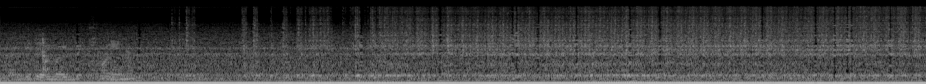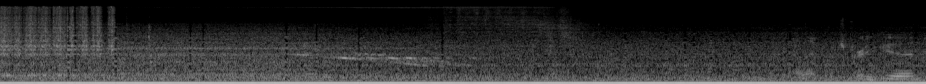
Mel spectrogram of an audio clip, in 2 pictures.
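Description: A lathe gouge making a shear cut across a large wooden bowl, a steady whirring scrape over a constant low motor hum, with a voice speaking over it partway through.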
